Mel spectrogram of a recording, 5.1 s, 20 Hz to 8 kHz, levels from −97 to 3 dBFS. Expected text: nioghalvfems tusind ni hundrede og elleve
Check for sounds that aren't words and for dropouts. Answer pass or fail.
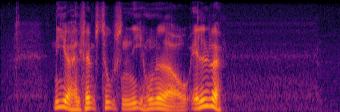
pass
